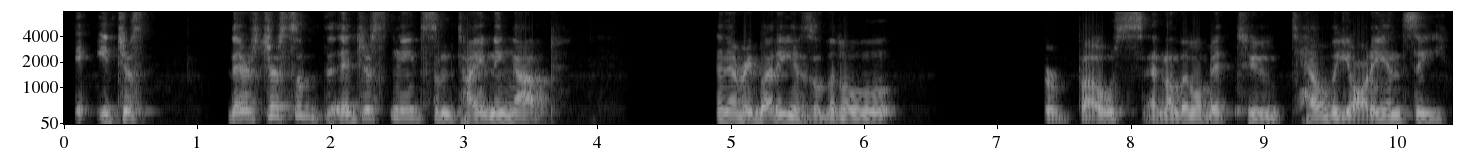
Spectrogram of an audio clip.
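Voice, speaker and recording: A man giving casual critique in a halting, rambling way, often searching for words. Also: medium pitch. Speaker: table read participant giving feedback.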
